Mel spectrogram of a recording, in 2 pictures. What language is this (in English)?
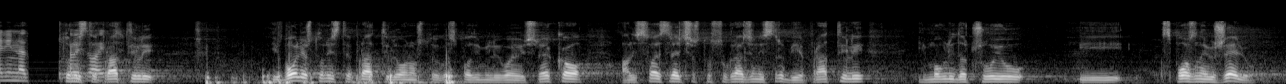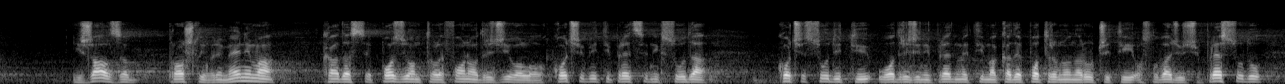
Serbian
